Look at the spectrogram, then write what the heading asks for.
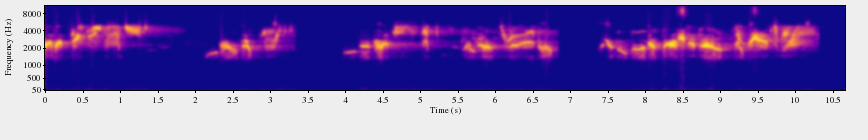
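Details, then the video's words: Common blackbird, known locally as jahmoumiya or zaryab, singing a run of five rich phrases: flowing mellow whistles, each finishing in high, squeaky twitters, with short silences between phrases and nothing else audible. "تغريد طائر الشحرور جحمومية الزرياب Turdus merula"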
